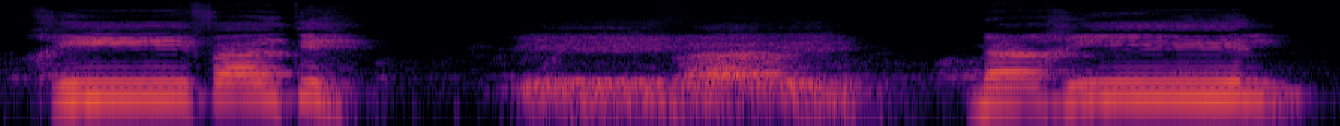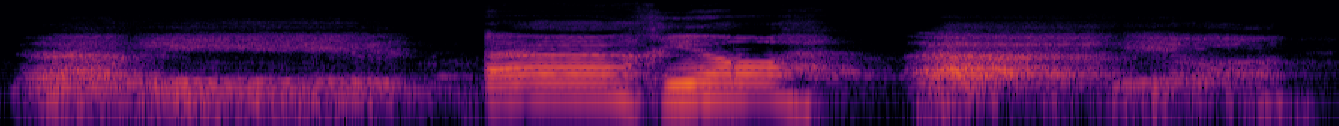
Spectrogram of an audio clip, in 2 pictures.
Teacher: Adapun kalau k ini dikasrah, maka K pada saat itu berada di tingkatan ketebalan yang paling rendahnya.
